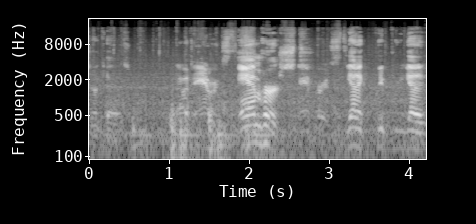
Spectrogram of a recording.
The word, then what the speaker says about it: Amherst: they went to amherst amherst you gotta create you got an unchanged well you don't pronounce the h amherst amherst whatever [ __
